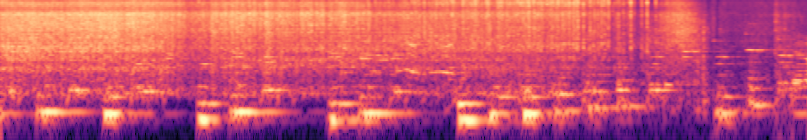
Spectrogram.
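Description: Grain poured from a container into a plastic bucket, a steady rushing hiss that stops abruptly about five seconds in, over background music.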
